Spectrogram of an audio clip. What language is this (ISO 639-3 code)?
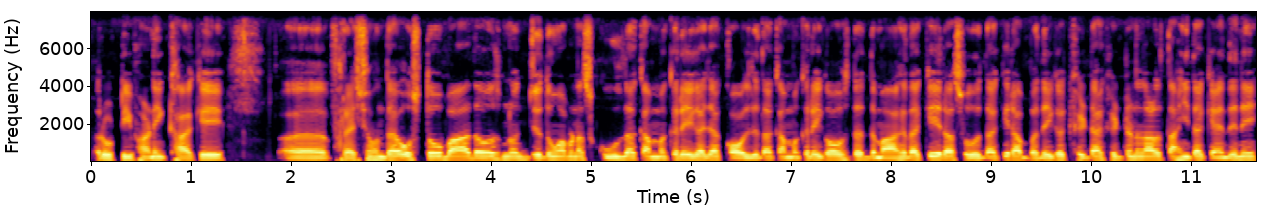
pan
